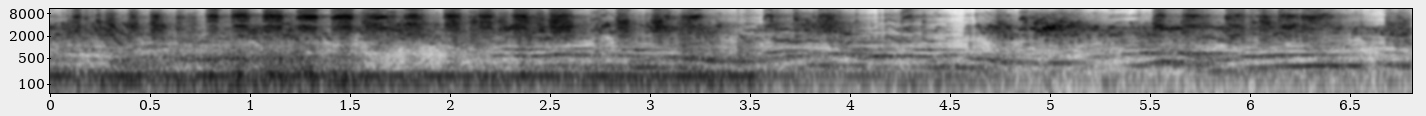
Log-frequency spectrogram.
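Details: Caged Australian budgies in a small pet cage, giving fast rasping chatter and sharp chirps, with softer lower warbled notes between bursts and a low hum early on.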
